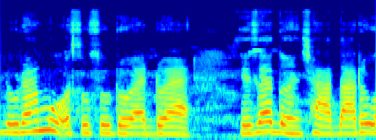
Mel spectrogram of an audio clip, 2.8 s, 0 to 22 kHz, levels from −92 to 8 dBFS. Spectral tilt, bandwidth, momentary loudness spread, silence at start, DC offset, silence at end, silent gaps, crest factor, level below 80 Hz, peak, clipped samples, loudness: -6 dB/octave; 16 kHz; 4 LU; 0 s; under 0.1%; 0 s; none; 12 dB; -62 dBFS; -8 dBFS; under 0.1%; -20 LUFS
